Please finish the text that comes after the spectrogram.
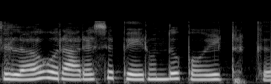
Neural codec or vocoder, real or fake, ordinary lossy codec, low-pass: none; real; none; none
